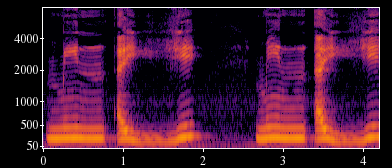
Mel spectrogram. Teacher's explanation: یا کو تشدید ہے، یا زبان کے سینٹر سے نکلتی ہے تو یہاں پر تھوڑا سا پریس کریں گے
